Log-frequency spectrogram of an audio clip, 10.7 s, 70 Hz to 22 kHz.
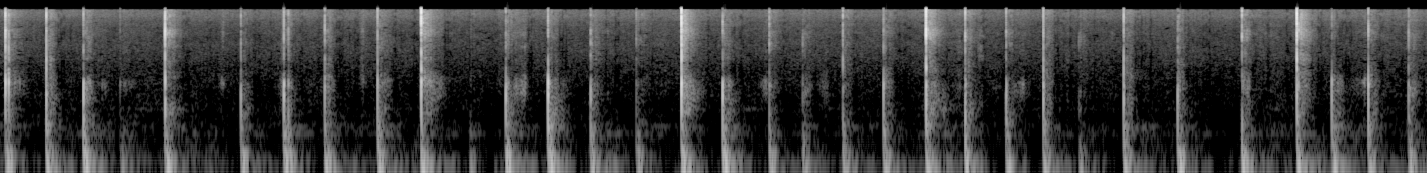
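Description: Fingers tap on a paper notepad, making 27 short, separate taps in an uneven rhythm over about eleven seconds. Each tap is a dull, low thud with a quick bright click on top, and it dies away almost at once.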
